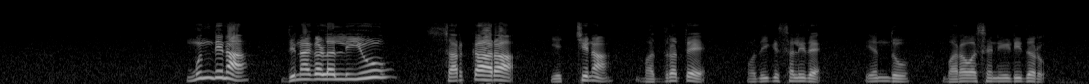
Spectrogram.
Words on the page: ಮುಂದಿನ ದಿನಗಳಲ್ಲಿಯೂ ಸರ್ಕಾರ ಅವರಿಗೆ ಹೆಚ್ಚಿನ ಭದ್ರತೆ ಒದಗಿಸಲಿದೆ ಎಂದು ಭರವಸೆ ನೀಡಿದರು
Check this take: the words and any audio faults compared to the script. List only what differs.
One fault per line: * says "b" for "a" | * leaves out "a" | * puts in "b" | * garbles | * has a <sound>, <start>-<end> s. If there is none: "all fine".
* leaves out "ಅವರಿಗೆ"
